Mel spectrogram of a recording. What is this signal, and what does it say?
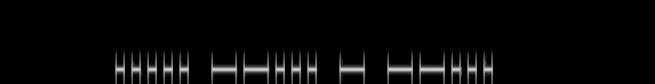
Morse code, heard as a keyed tone, about 15 wpm, 700 Hz. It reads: 57T7
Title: Common Cut Numbers - 4-Digit 15wpm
